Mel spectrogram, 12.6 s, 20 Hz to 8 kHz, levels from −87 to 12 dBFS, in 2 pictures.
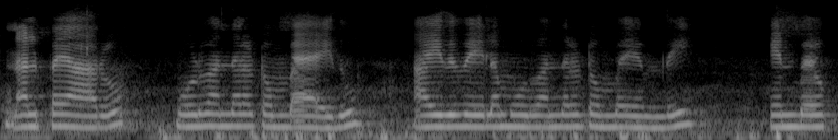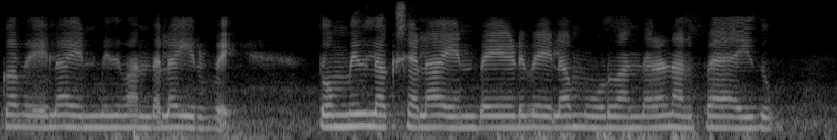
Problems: constant background noise, low volume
